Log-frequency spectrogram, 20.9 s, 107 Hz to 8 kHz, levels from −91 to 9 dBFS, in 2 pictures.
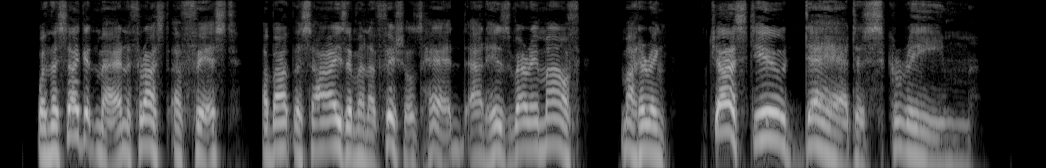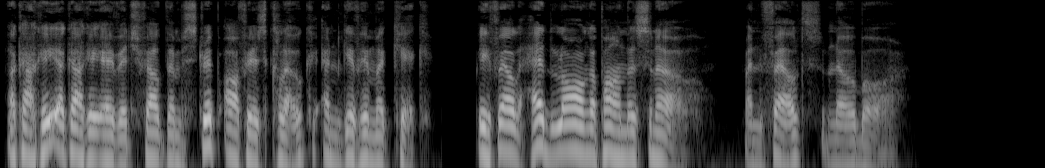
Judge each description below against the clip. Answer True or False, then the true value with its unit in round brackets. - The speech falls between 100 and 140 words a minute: True (135 wpm)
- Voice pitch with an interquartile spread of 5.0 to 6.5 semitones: False (4.3 semitones)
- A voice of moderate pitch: True (145 Hz)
